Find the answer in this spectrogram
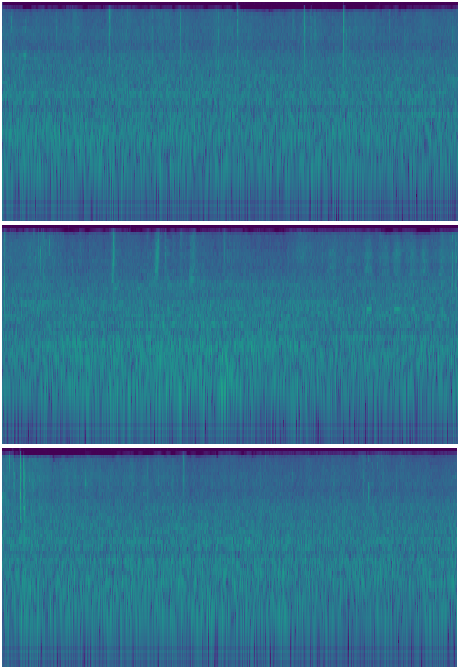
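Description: Steady road and engine noise heard from inside a moving car's cabin: a low, even rumble with faint scattered ticks.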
